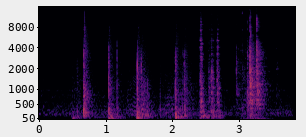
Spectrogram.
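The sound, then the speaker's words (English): A door is shut and locked: a run of about six solid thuds and clunks at uneven intervals, fairly loud, with no talking. “Well, just make sure the door's locked. Yeah, I just did.”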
